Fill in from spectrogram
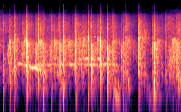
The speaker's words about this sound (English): but let's give a round of applause to our guest,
